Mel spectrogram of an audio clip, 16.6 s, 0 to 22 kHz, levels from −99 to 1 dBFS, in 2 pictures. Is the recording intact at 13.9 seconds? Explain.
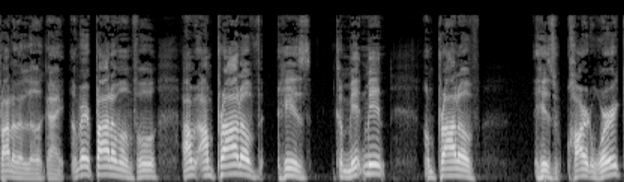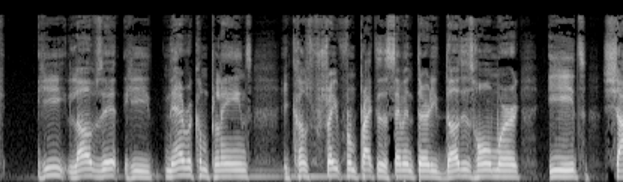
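No. Between 13.70 and 13.93 s, likely a sudden voltage pulse from a plug, switch or static causes a loud pop: two sharp thumps, a little louder than the speech, between "straight from practice at" and "does his homework".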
